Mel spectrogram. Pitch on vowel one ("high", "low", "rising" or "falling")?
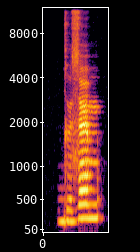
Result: low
